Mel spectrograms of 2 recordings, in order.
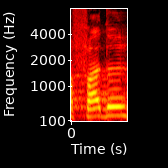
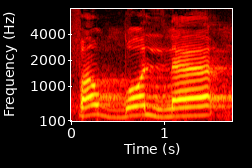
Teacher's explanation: ضاد کے اندر جماؤ کریں گے، صفت استطالت کی وجہ سے یہ اس طریقے سے ادا ہوتا ہے ، فضلنا تو دال بن گیا، اس طرح فد، یہ بھی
